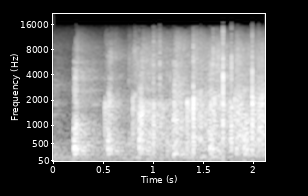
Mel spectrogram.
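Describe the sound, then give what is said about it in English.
Applause from an audience greeting a new website unveiled during a presentation. After a brief quiet it starts abruptly, then swells into dense, steady clapping that holds to the end. “I would like you to applaud that.”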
